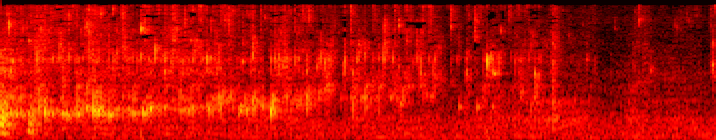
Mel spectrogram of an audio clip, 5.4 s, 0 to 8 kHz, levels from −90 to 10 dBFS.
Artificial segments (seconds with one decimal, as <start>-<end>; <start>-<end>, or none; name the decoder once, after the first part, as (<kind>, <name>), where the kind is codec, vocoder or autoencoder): 1.5-2.5 (vocoder, Vocos)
